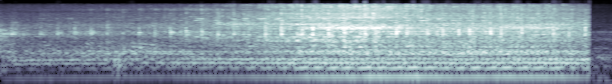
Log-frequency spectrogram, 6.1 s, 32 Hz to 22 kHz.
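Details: Hyundai Xcent 1.2 diesel, replaced engine, warmed up: revs climb to a high race by themselves with a hard, sharp knock and heavy smoke, then cut off; accelerator stuck on its own, runaway, cause not confirmed.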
